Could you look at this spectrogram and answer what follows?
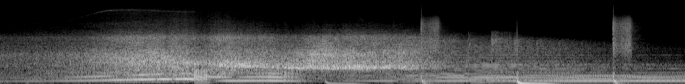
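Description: An Audi S4 Avant with a 354 hp V6 accelerates hard, its engine note climbing through the revs with tire squeal and a couple of sharp gear-change breaks, loud and close.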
